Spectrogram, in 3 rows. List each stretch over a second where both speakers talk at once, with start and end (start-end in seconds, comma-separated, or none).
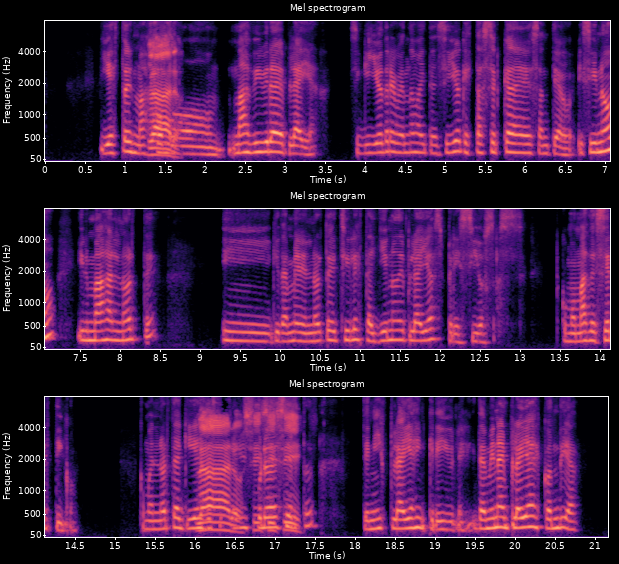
16.0-17.4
